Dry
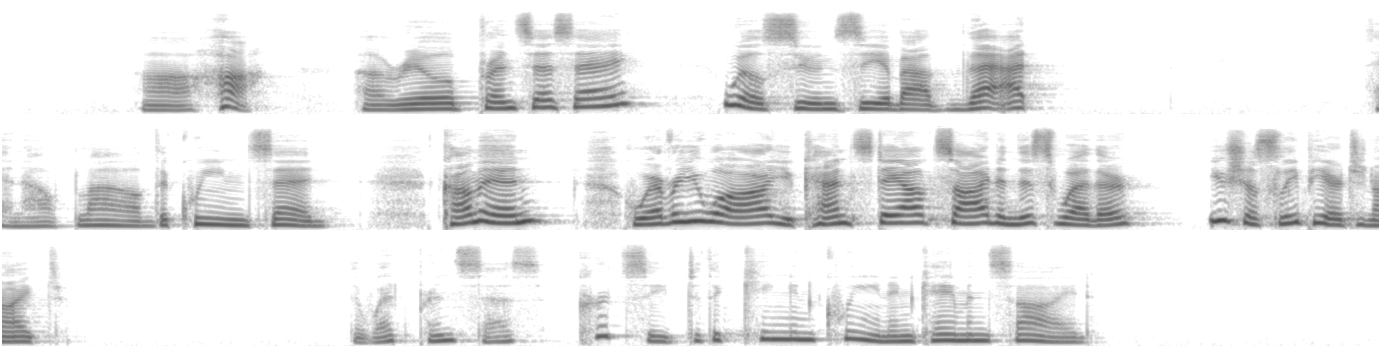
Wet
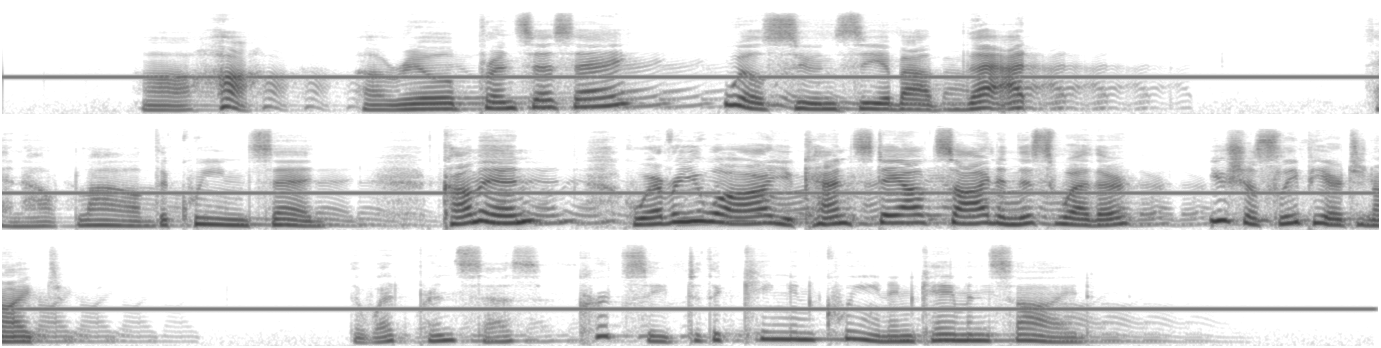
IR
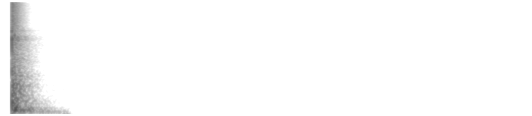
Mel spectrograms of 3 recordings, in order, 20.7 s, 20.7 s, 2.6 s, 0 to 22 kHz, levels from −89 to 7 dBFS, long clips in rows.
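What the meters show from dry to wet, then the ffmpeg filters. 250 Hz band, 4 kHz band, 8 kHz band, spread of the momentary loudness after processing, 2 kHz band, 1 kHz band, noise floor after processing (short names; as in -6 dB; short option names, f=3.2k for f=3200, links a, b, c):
+7.0 dB, +5.0 dB, +2.0 dB, 17 LU, +7.0 dB, +8.0 dB, -40 dBFS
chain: -filter_complex "[0:a]highshelf=f=4.6k:g=-6.5,aeval=exprs='val(0)+0.00562*sin(2*PI*1400*n/s)':c=same,asplit=2[a][b];[b]adelay=210,lowpass=f=1.9k:p=1,volume=-19dB,asplit=2[c][d];[d]adelay=210,lowpass=f=1.9k:p=1,volume=0.47,asplit=2[e][f];[f]adelay=210,lowpass=f=1.9k:p=1,volume=0.47,asplit=2[g][h];[h]adelay=210,lowpass=f=1.9k:p=1,volume=0.47[i];[c][e][g][i]amix=inputs=4:normalize=0[j];[a][j]amix=inputs=2:normalize=0,volume=7dB"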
